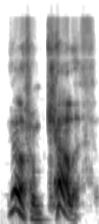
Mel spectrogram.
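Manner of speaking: put-on high, loud old king's voice. Old king summoning the young high king closer. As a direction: croak it out like an ancient ruler.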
